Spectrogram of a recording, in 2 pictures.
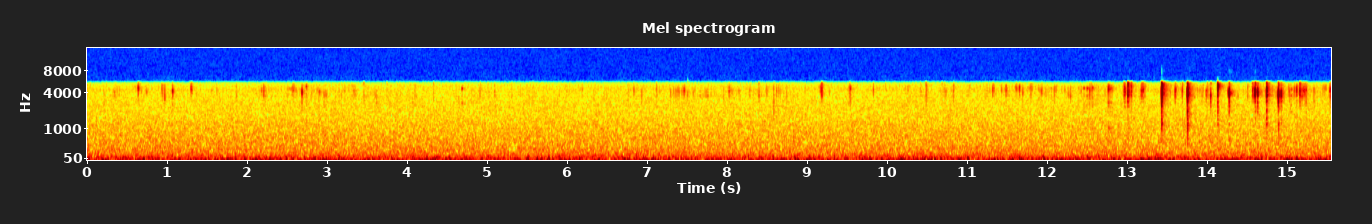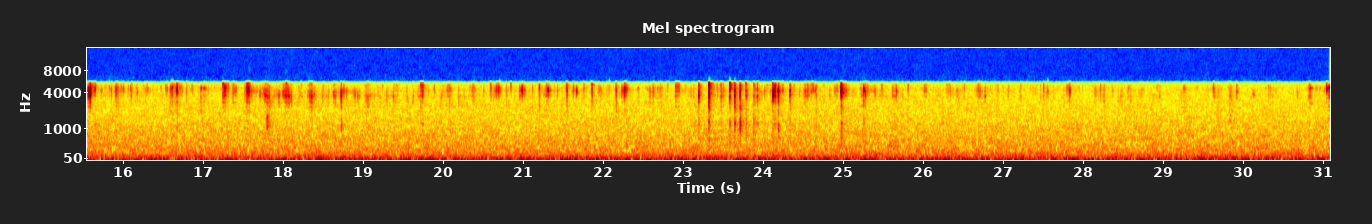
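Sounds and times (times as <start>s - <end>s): hedgehogs crunching dry food: 6.8s - 31.0s.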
